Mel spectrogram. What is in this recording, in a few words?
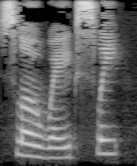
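"slow-wave sleep", English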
